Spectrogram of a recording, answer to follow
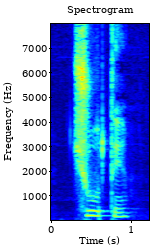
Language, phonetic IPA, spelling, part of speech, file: Ukrainian, [ˈt͡ʃute], чути, verb, Uk-чути.ogg
- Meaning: 1. to hear 2. to feel, to sense 3. to smell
